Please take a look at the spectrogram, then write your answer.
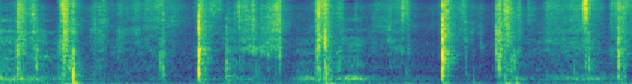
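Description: Oracle cards being shuffled and handled, a series of sharp papery riffles and slaps about every half second to second, close and fairly quiet, with no talk.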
